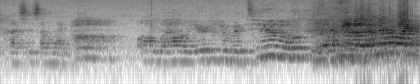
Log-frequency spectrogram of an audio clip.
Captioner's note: gasps; laughter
